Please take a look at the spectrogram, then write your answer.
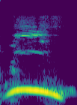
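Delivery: very high, loud "woo"; excited whoop. Retold or imitated. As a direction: whoop like an amazed onlooker. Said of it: "We was like".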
